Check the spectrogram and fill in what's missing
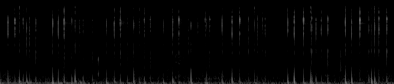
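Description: A small red and clear plastic lip gloss tube with a metal band is held in both hands while long nails scratch and tap along it. The result is a quiet, rapid stream of crisp, bright clicks and scratchy rustles that stop short with no ring.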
